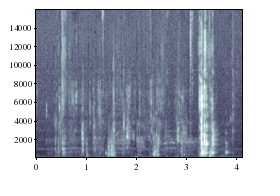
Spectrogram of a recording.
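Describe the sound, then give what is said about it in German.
Someone takes a quick sip of a drink, giving faint wet gulps, swallows and small mouth clicks spread out, with a slightly louder cluster near the end. “Aber ich trinke kurz nebenbei einen Schluck.”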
